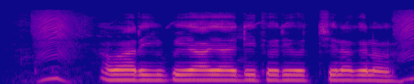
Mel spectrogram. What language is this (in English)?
Bangla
